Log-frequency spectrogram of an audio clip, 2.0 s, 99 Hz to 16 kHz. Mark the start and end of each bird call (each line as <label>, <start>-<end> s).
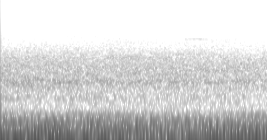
Blue Jay (Cyanocitta cristata), 0.0-2.0 s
